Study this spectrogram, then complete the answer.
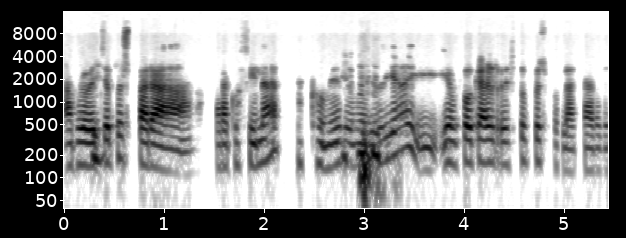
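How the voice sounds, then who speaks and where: With a very deep, low pitch, a woman speaks at a moderate pace using lively intonation. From Galicia, Spain (Melide). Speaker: social educator and pedagogy student. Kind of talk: casual chat. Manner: halting.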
